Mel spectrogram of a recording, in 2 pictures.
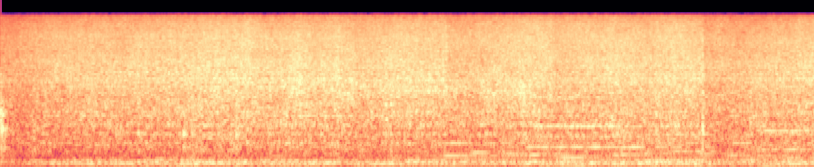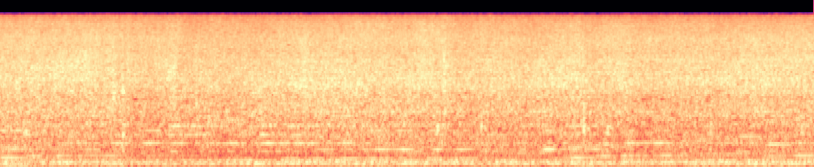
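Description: Sliced beef and chunks of eggplant sizzling in hot oil in a frying pan as they are stirred with chopsticks: a steady frying hiss.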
